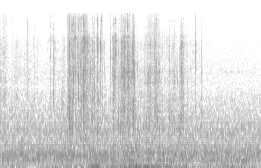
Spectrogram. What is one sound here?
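Cardboard packaging rustles and scrapes as it is handled.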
